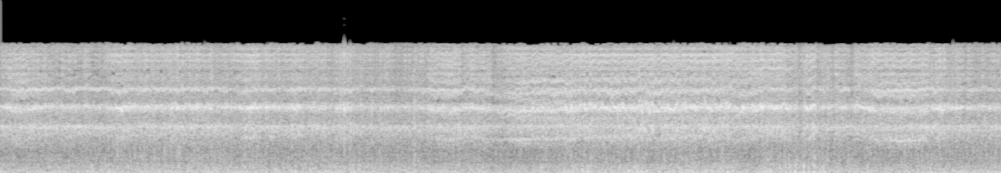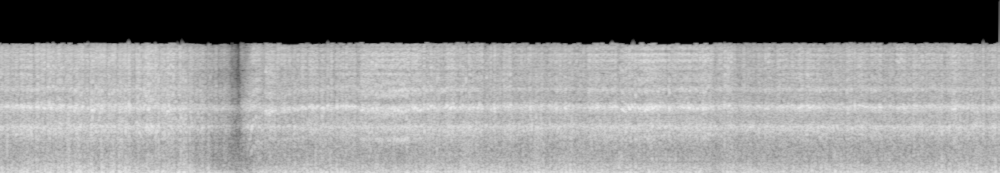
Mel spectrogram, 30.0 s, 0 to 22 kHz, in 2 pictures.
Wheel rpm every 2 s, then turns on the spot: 230, 230, 230, 220, 200, 200, 230, 230, 180, 100, 220, 230, 230, 230, 230.
none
